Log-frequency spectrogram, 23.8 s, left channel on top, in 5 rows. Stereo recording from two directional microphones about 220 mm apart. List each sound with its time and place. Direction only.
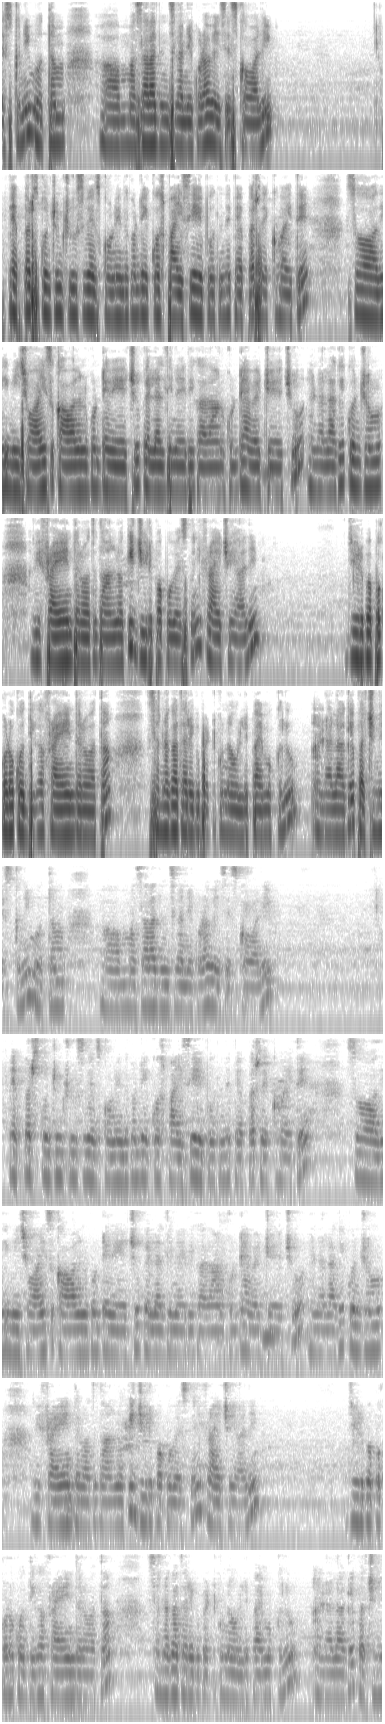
0.1 s a woman's voice: 45° left (ahead or behind)
4.8 s a woman's voice: 45° left (ahead or behind)
18.6 s a woman's voice: 40° left (ahead or behind)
